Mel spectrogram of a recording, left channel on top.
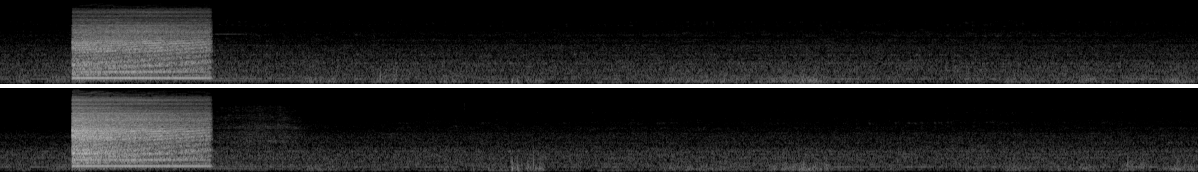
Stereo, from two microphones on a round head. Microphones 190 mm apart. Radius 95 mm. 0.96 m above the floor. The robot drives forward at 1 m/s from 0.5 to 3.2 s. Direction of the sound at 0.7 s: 50° right (ahead or behind).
